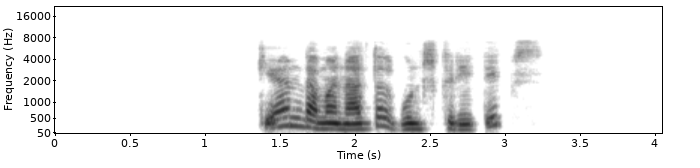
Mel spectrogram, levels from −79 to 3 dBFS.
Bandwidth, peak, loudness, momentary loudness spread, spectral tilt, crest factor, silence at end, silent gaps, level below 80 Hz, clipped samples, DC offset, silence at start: 7.4 kHz; -2 dBFS; -17 LUFS; 10 LU; -7 dB/octave; 18 dB; 0.9 s; none; -60 dBFS; under 0.1%; under 0.1%; 1.35 s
